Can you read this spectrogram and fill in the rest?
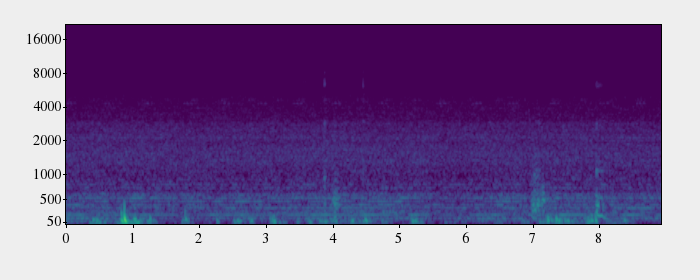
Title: I can’t get rid of my hiccups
